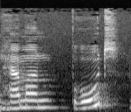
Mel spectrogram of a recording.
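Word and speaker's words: Hermann Brood: Und da war dann das zumindest als erstes veröffentlichtes Lied aus dem Jahr 1978, äh, Doreen von Hermann Brot. Das richtig ausgesprochen? Ja, ja genau.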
